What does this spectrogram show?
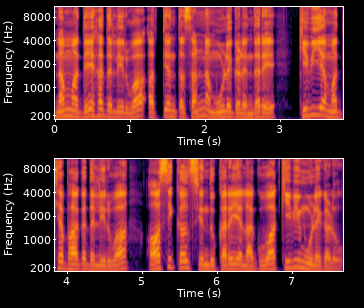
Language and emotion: Kannada, neutral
